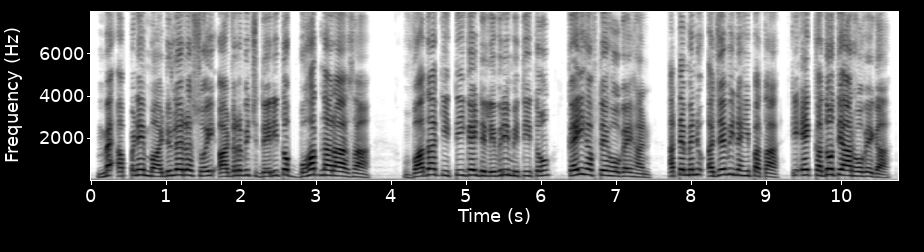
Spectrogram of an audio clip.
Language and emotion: Punjabi, angry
